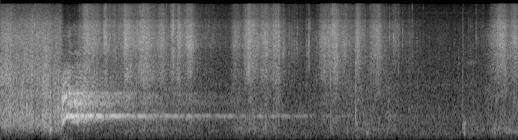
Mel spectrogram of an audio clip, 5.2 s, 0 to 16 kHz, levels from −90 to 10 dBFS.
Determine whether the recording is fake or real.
real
